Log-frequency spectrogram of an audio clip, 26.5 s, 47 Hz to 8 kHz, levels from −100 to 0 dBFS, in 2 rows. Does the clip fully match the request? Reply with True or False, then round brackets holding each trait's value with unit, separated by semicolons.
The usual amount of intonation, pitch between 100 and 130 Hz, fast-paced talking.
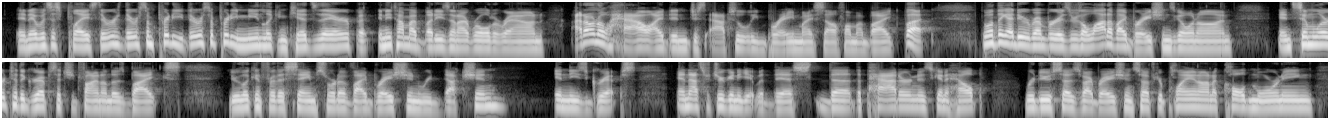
True (3.0 semitones; 125 Hz; 235 wpm)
